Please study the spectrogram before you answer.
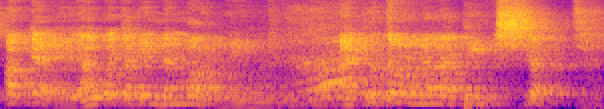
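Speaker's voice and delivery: hammed-up Italian accent, slow. Italian applicant making a sentence for the interviewer, Italian accent. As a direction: joke Italian with a lilting accent. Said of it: "The Italian guy says".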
